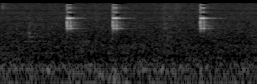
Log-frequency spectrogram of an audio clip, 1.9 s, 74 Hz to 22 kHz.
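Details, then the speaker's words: Cinestar setup 7 transmitter switched on before the aircraft battery is attached: three short, high-pitched unevenly spaced beeps in a quiet room warning there is no connection to the helicopter; no-link warning. "the controller transmitter is actually beeping at the moment that spits there is no connection with a helicopter books we have attached the battery yet"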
